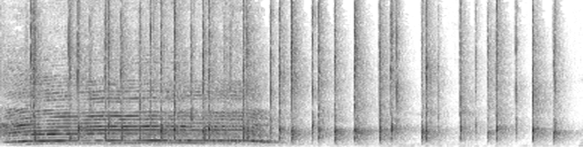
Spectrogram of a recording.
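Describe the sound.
A crowd at a producer battle cheers loudly with sustained shouts and whoops for a couple of seconds to vote for one producer as the battle's winner, then the voices drop away, leaving scattered, sharp hand claps that thin out toward the end.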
